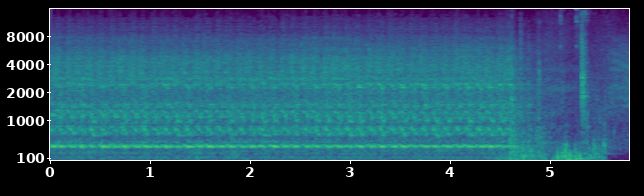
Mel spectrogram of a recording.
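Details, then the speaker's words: Camper sitting about two months, 12 V jump start, without starting fluid after manifold job: starter cranks steadily about seventy pulses a minute for four seconds, never fires; cause unconfirmed, starting fluid to be tried. "let me try starting one more time without it come on baby i'm gonna go smell some fuel come on come on fire girl so close she's trying"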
